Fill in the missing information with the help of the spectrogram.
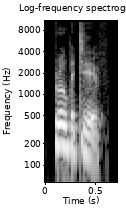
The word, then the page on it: probative: Indian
